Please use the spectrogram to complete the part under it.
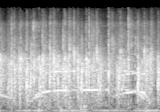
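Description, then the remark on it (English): A show audience applauds steadily for the whole stretch for Mike Seaver: a dense, even wash of many hands clapping, with a few rising whoops breaking through the noise. “Everyone, big round of applause for Mike Seaver.”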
